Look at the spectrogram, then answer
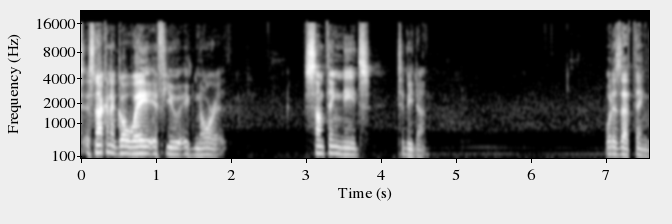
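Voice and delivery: normal talking voice

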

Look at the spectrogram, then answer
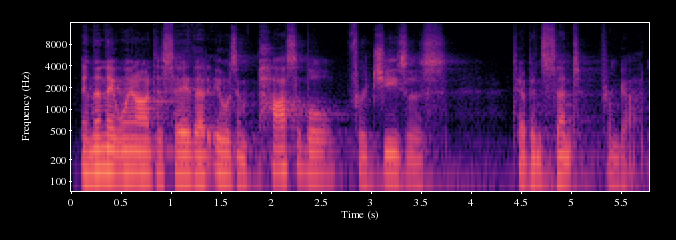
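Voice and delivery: usual speaking voice

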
